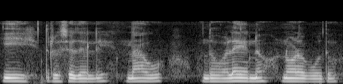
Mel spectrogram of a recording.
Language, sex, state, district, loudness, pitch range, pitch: Kannada, male, Karnataka, Koppal, -15 LUFS, 145-150 Hz, 145 Hz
